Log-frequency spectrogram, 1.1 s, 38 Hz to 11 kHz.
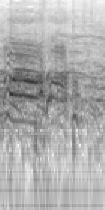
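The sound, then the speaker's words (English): Two sharp, high-pitched movie screams from Ron Burgundy in Anchorman and Ash in Evil Dead 2 burst out back to back, loud, each a short piercing yelp of pain, with nothing else around them. “The two screams you just heard were from Ron Burgundy in Anchorman and Ash in Evil Dead 2.”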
